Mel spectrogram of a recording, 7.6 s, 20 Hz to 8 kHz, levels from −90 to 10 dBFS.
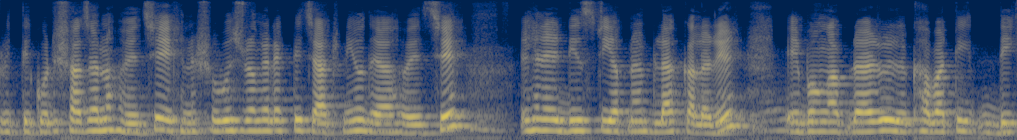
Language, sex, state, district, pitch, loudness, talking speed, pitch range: Bengali, female, West Bengal, Jhargram, 215 Hz, -17 LUFS, 190 wpm, 205-225 Hz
